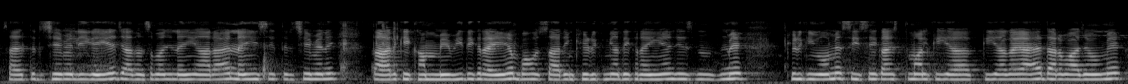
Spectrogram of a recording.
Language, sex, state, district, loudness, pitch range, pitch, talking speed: Hindi, female, Chhattisgarh, Kabirdham, -22 LUFS, 230-245 Hz, 240 Hz, 235 wpm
